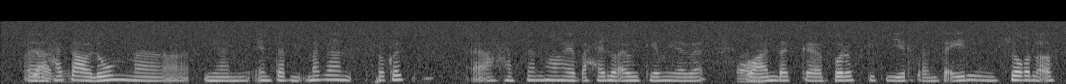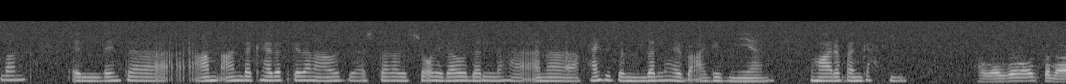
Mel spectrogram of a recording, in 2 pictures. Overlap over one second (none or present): none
